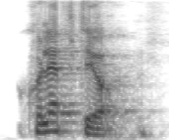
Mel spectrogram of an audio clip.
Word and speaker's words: Skellefteå: I'm being told that Skellefteå, how do you pronounce that, Nils? Skellefteå.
